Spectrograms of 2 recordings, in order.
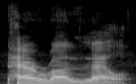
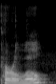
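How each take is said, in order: First: The vowels are open, full and clear. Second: The vowels are closed and mumbled. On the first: The speaker calls it right. "look at my mouth. Parallel. I'm opening my mouth" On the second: The speaker calls it wrong. "Otherwise, it can be like parallel"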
